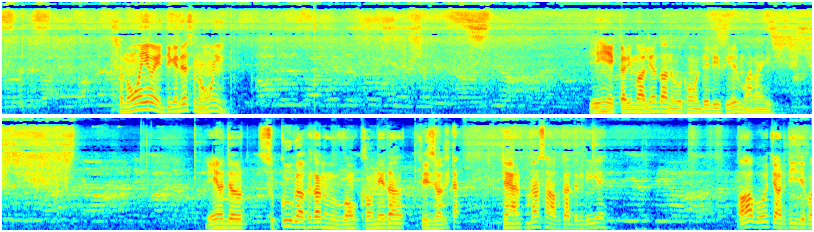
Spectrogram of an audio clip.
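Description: An aerosol spray can hisses in short bursts.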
